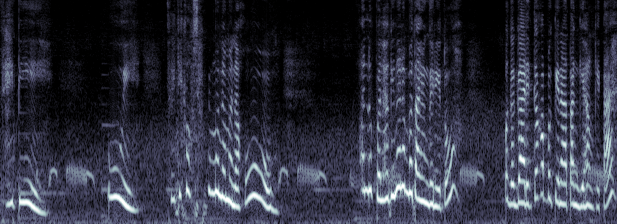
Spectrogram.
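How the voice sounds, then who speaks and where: High-pitched pleading young wife. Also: female voice, sing-song, moderate pace, pauses often, darkish tone, a little hiss or hum. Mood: hurt, pleading. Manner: pleading, emotional protests. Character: distressed, pleading young wife resisting her demanding husband. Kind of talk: radio drama acting.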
